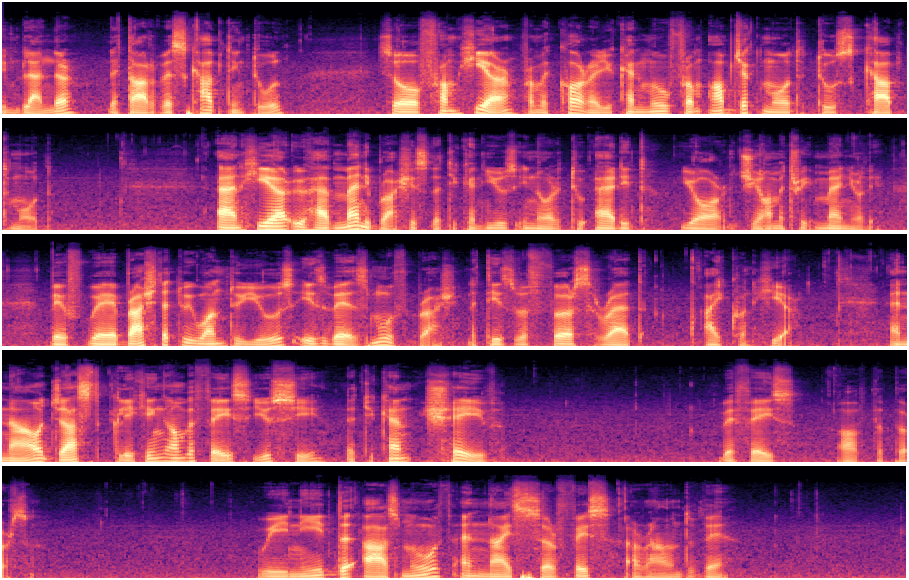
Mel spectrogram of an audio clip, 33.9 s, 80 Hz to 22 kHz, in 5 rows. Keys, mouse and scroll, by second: 1.4 click, 18.5 click, 20.9 click, 23.2 middle click, 23.9 click, 26.2 middle click, 26.9 click, 28.8 click, 29.5 middle click, 30.0 click, 30.9 middle click, 31.3 click, 33.2 middle click.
